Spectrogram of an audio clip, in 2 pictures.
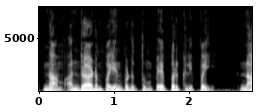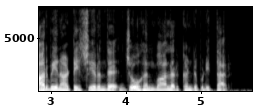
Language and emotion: Tamil, neutral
